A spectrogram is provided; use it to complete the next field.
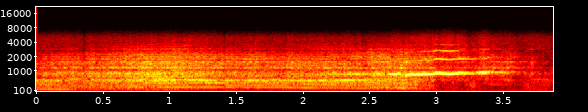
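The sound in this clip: A car speeding at about 65 miles an hour, then skidding to a stop. A steady engine roar builds into a loud, squealing tire tone near the end, then drops away quickly. No voices are heard.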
